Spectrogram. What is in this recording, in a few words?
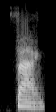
"fang", Indian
